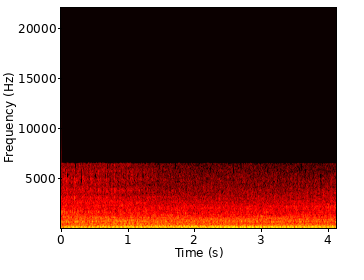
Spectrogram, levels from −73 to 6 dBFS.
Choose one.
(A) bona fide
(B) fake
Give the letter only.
A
